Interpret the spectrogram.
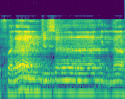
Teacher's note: یجزا جیم ساکن پہ قلقلہ ہے. زا کو تیز صفیر کی آواز سے ادا کریں گے اور لمبا کریں گے، کیونکہ کھڑا زبر کے بعد دوسری کلمے میں حمزہ آ رہا ہے.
